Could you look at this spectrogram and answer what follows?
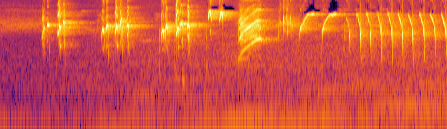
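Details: Long-tailed shrike sound used to provoke reluctant shrikes into singing: short clustered chirps, then a rough downward-sweeping note, ending in a quick series of about ten rising whistled notes.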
